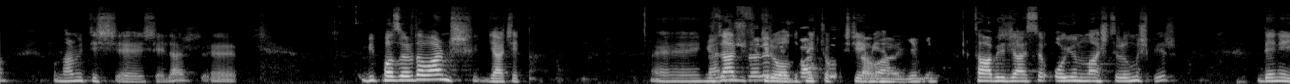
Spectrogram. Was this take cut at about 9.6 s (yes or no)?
yes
